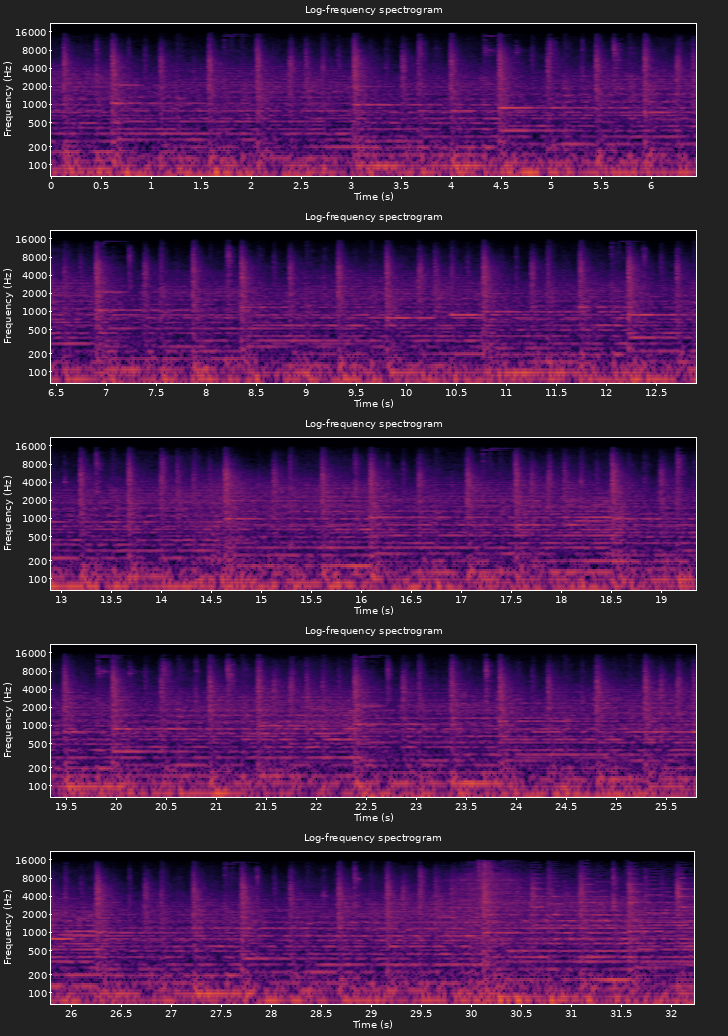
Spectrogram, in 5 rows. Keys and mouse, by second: 0.5 alt+middle click, 4.0 ctrl+z, 7.5 KP_Decimal, 7.8 Return, 9.5 KP_1, 13.7 ctrl+z, 14.3 KP_0, 16.3 KP_0, 16.4 Return, 22.1 alt+middle click, 24.8 ctrl+s, 26.3 alt+middle click, 27.3 ctrl+s, 28.2 space, 30.1 space, 31.3 space.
